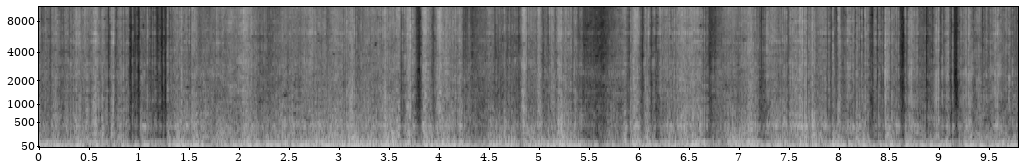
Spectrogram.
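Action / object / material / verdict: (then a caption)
scrape / metal mesh microphone grille / metal mesh / none. Fingertips and nails of both hands scratch fast and hard across the bare metal mesh grille of a black condenser microphone with a hollow head. The result is a loud, continuous, booming rumble of scraping, almost entirely deep and low, with brief dips in the friction along the way.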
